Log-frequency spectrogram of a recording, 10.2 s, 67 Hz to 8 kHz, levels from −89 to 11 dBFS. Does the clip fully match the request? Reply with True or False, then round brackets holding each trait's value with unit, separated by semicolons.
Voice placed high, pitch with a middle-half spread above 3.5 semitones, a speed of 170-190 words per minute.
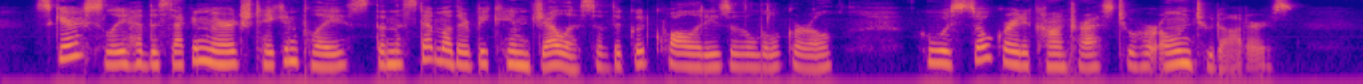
False (205 Hz; 2.7 semitones; 180 wpm)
